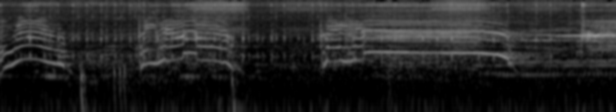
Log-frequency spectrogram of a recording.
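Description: A cat meowing: two short meows that rise and fall, then one long, level, drawn-out meow. A steady high tone starts near the end.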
